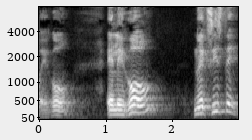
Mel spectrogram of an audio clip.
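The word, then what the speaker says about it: ἐγώ: Tiene el acento en la O, ego.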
